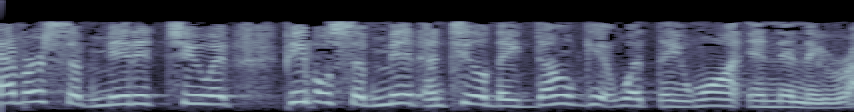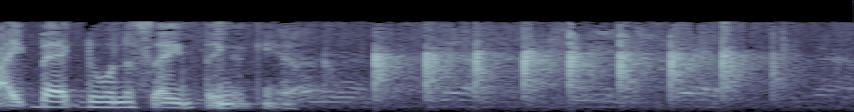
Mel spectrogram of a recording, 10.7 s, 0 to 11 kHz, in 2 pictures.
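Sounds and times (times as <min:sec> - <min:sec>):
speech: 0:00.0 - 0:07.3
sparse half-hearted audience hand clapping: 0:07.4 - 0:10.4.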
